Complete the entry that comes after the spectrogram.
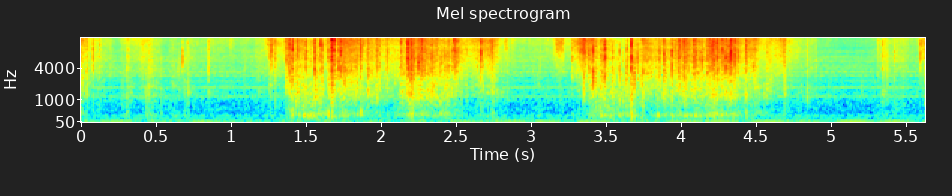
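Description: Fingertips with dark nail polish flip, rub and smooth the pages of a folded stack of thin printed newsprint resting on a bed. Quiet papery handling swells into two louder bursts of bright crinkling and rustling, over a steady low hum.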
